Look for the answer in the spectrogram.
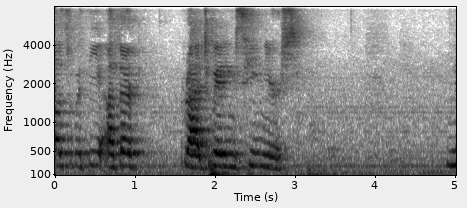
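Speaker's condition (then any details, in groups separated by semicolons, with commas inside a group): Cerebral palsy; spastic, mostly right hand and right side, stairs need railings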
